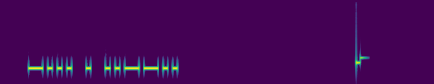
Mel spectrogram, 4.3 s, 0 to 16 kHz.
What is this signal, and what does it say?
Morse code, heard as a keyed tone, about 25 wpm, 700 Hz. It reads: BE?
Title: 2x Word-Spacing - Sentences from Top 100 Words - 25wpm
